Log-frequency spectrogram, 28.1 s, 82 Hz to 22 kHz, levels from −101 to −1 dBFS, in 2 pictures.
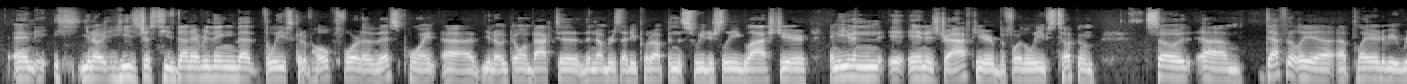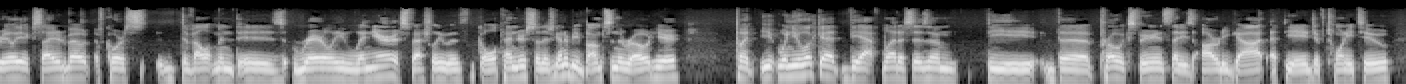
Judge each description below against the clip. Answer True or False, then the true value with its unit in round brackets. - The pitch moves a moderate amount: False (2.0 semitones)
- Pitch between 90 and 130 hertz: True (115 Hz)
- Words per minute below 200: False (205 wpm)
